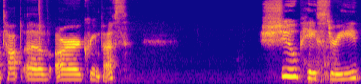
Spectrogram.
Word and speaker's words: choux: cream puffs shoe pastry the word shoe in French means cabbage actually due to the shape that they take when they bake and it's obviously not spelled like shoe that goes on your feet we're talking c-h-o-u-x shoe pastry so I've put the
